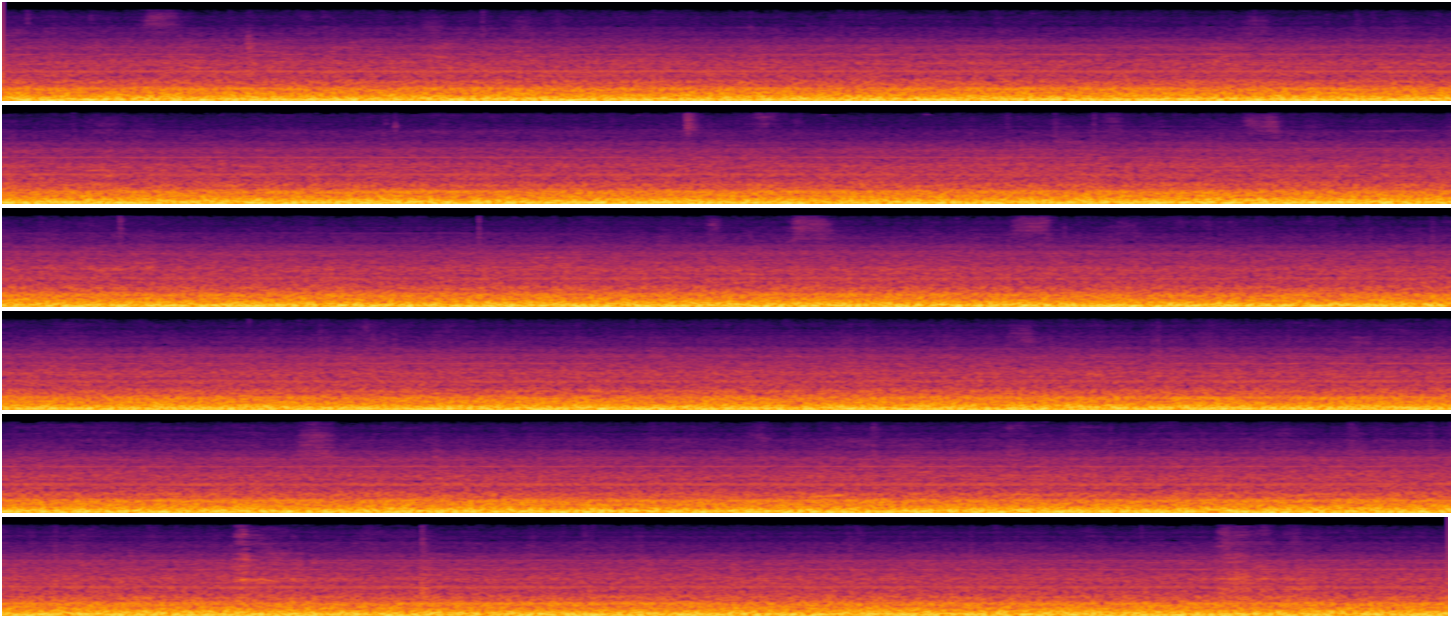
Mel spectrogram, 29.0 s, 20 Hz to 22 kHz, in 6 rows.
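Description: Steady noise inside the cabin of an Airbus A319 climbing after take-off: a loud low rumble from its wing-mounted turbofan engines, with a few steady whining tones above it.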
